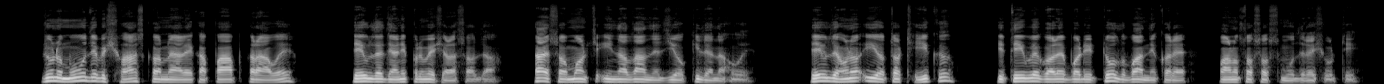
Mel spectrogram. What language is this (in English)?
Kullu Pahari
